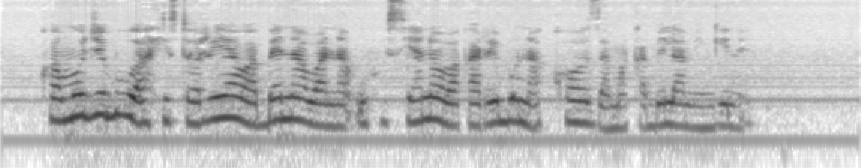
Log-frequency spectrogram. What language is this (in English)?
Swahili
